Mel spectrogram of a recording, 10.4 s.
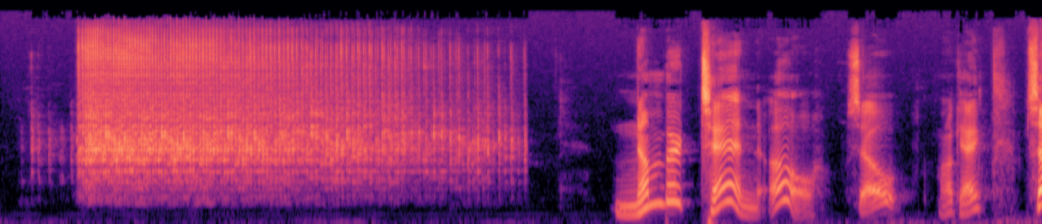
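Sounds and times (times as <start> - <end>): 
numbered wheel spinning to pick a manga: 0.0 - 5.3
speech: 6.2 - 10.4.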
